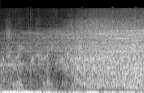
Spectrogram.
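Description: Techno track in a breakdown: the kick drum drops out, a single click sounds about half a second in, and a noise sweep swells through the rest.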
